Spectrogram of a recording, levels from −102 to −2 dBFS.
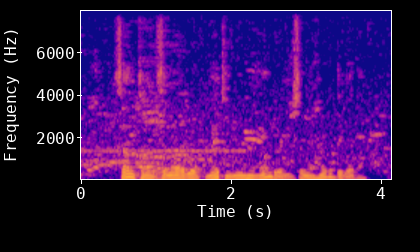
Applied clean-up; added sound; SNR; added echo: classical method Wiener filter.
